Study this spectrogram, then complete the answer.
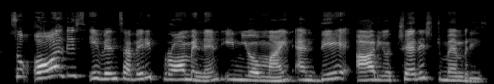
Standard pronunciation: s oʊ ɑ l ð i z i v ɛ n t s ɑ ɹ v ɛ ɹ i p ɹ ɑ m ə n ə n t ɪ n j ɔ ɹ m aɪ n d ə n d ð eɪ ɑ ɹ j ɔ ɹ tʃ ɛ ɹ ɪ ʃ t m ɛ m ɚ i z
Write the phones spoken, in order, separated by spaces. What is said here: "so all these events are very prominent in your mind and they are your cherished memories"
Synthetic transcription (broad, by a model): s oʊ ɑ l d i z i v ɛ n t s ɑ ɹ v ɛ ɹ i p ɹ ɑ m ə n ə n t ɪ n j ɔ ɹ m aɪ n d ə n d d eɪ ɑ ɹ j ɔ ɹ tʃ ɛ ɹ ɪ s t m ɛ m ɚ i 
